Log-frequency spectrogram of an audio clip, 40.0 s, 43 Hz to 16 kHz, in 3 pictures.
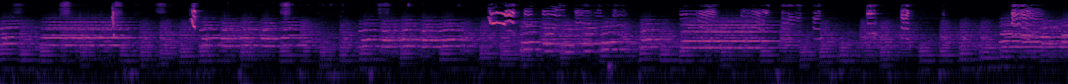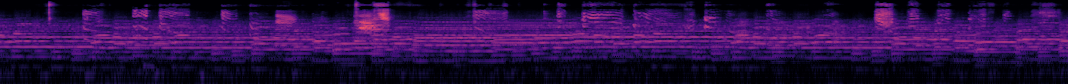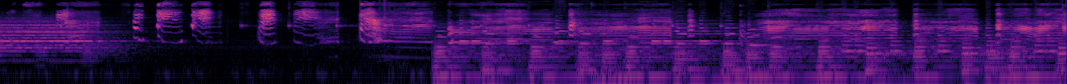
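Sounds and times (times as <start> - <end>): background music with held notes: 0.0 - 28.5, 31.4 - 40.0
otter squeaking chirps: 0.8 - 1.7, 2.4 - 2.7, 6.1 - 11.6, 12.6 - 13.4, 14.0 - 40.0.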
